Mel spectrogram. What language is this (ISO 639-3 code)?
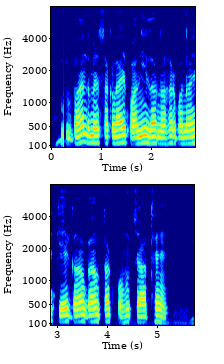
hne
